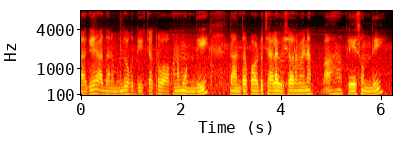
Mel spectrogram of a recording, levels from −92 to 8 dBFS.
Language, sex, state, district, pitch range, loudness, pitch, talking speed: Telugu, male, Andhra Pradesh, Srikakulam, 115-130 Hz, -22 LUFS, 125 Hz, 125 wpm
